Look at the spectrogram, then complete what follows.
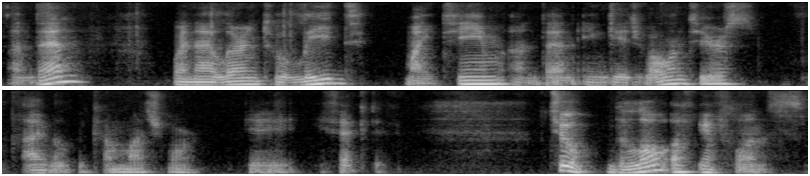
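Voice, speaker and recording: A man with an Armenian accent talks through a leadership workbook, musing aloud with plenty of fillers and restarts. His voice sits on the low side and carries a gravelly, slightly husky grain. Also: mellow. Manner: thinking aloud, many fillers and repeats. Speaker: teacher working through a leadership book. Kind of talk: casual self-assessment talk.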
